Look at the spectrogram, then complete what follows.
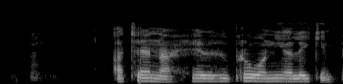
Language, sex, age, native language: Icelandic, male, 14, Icelandic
